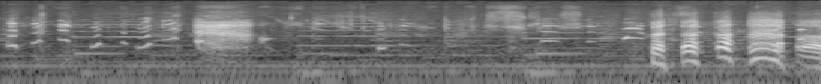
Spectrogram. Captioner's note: giggling; whispering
